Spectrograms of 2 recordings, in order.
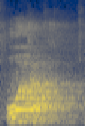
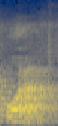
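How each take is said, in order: First: The word is said with a British accent. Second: The word is said with an American accent. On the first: "You study more or less British way" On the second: "Nhưng American nó có nói gì đâu? Nói water"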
